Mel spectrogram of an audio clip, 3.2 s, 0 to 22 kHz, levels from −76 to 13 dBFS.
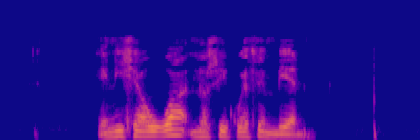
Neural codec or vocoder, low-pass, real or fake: none; 7.2 kHz; real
